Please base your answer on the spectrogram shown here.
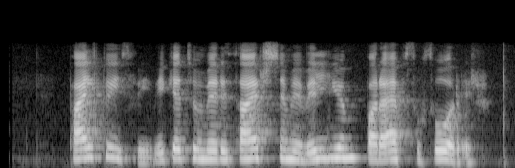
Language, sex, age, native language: Icelandic, female, 50-59, Icelandic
